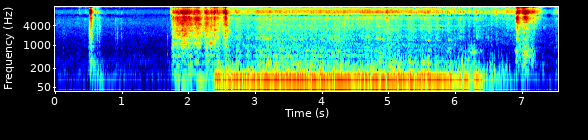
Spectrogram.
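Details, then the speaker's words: 1979 Camaro with built 350 and rebuilt transmission, first start in a year after fixing bad connections: catches after short crank, settles into deep, steady, even rowdy rumble, no knocks or misses; over 60 psi oil pressure at idle, running healthy. "This thing is rowdy. Come on, I want to show them how rowdy you are. Listen to this. Pretty sure that's what angels sound like."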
